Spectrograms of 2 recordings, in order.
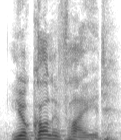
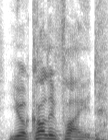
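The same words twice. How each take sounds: The two takes are said the same way.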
